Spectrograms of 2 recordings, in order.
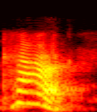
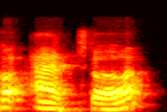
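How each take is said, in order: First: No extra vowel follows the first k sound. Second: An extra vowel follows the first k sound. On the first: The speaker calls it right. "it's cat" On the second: The speaker calls it wrong. "it's not k-ata"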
